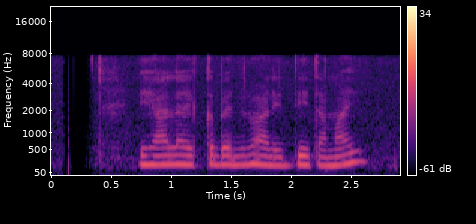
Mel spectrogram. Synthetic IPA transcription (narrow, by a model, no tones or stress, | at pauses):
eɦaːlaekːəbɛnd̪unuanid̪ːeːt̪amaj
